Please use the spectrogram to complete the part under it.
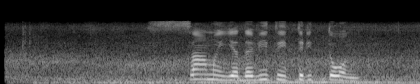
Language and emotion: Russian, neutral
